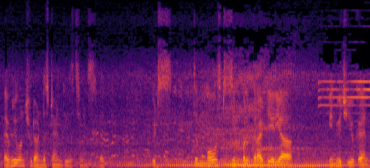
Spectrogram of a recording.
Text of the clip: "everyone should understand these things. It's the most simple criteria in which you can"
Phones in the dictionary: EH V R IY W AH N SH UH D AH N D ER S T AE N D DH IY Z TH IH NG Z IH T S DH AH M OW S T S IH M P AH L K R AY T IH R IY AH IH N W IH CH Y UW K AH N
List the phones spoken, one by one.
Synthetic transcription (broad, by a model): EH V R IY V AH N SH UH D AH N D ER S T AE N D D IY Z S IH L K IH T S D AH M OW S T S IH M P AH L K R AY T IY R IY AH IH N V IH CH Y UW K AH N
